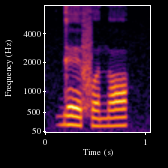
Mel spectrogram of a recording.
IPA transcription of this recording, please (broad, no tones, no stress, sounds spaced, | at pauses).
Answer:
ɡ ɛ f ʌ n ɒ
